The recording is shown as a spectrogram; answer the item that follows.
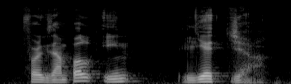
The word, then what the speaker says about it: lletja: J For example, in lletja. Lletja. Lletja means ugly and is spelled L-L-I-T-J-A. En català, L-L-E-T-J-A. Lletja. Lletja. Again, we have this sound, no? The J, like a T and a J.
